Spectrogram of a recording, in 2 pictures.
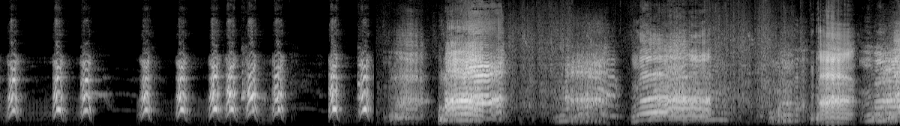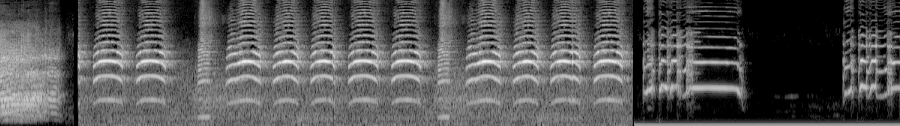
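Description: A sequence of animal calls: a dog barking in short quick barks, then bleating in longer wavering calls from about seven seconds in, then a fast run of short repeated calls about two a second, and near the end a rooster crowing.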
